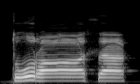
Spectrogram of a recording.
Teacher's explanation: रा और अलिफ दोनों को मोटा पढ़ेंगे और रा को लंबा करेंगे, अलिफ मद्दा है, सा को नरम पढ़ेंगे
